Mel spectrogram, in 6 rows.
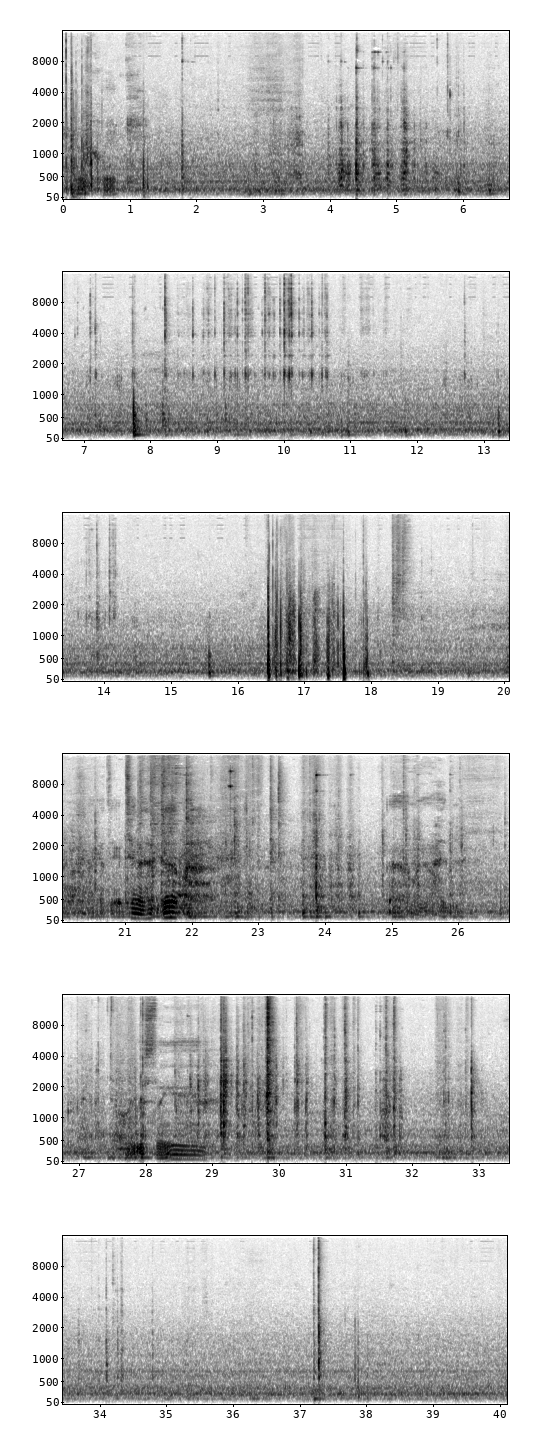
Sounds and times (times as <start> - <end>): Inside, small room: 0.0 - 40.1.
